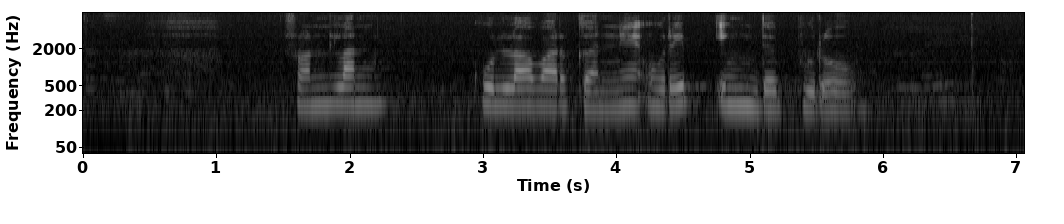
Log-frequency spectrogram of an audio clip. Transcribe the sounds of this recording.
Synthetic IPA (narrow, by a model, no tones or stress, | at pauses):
rɔnlan | kulɔwarɡ̥a̤neʔuɾɪp̚ɪŋnd̪əb̥ṳɾo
